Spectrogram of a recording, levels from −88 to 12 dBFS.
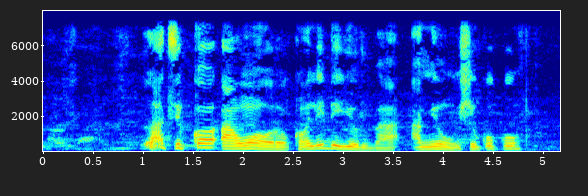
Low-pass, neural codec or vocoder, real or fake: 7.2 kHz; none; real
